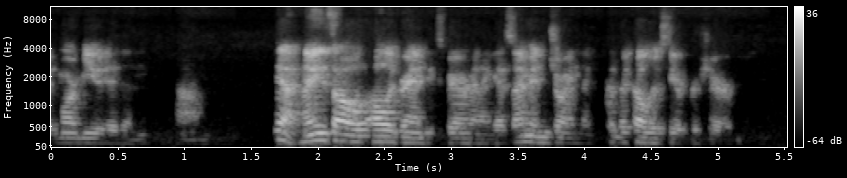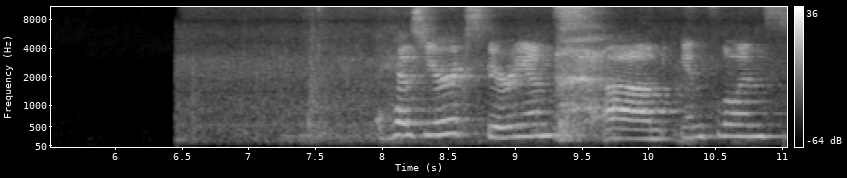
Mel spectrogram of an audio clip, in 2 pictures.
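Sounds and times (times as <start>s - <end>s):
faint voice: 0.0s - 1.1s, 1.7s - 5.1s
microphone and room hiss: 0.0s - 5.1s, 6.5s - 11.0s.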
